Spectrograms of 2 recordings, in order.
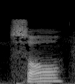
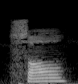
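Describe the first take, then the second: Both takes have the same delivery.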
